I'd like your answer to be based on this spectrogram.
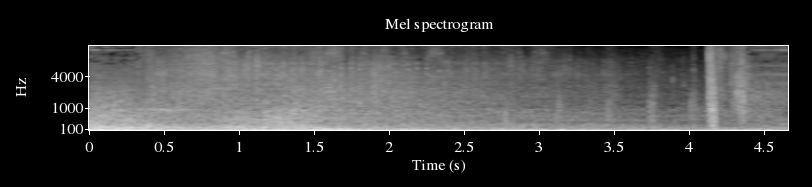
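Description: In the video game Hogwarts Legacy, a cast Incendio fire spell bursts as a loud whooshing roar of flame that slowly tapers into crackling, with a sharp pop near the end.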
